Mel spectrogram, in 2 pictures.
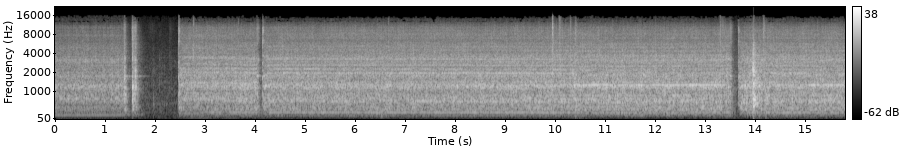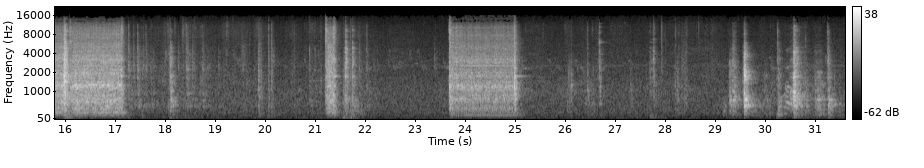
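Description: A cheap battery-powered electric winch lifting a log on tongs, its motor running in three separate runs: a short one at the start, a long steady pull of about fifteen seconds, and another short one near the end. Small knocks from the log and tongs come between the runs.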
